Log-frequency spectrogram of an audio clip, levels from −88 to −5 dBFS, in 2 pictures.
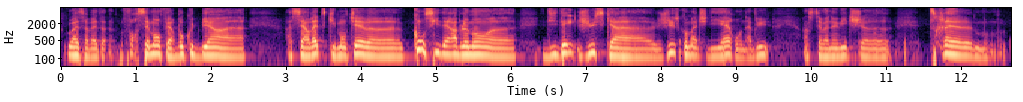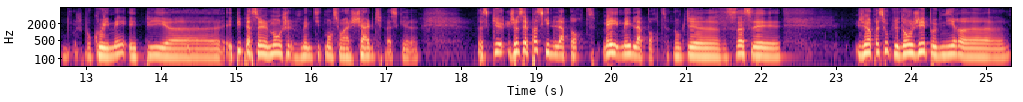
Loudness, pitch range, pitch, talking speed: -19 LUFS, 125-150 Hz, 135 Hz, 175 wpm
